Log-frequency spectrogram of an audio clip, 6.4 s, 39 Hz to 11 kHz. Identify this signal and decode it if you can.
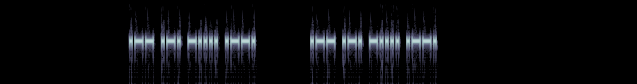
Morse code, heard as a keyed tone, about 46 wpm, 700 Hz. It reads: WR6P WR6P
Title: USA Call Signs - 4 Characters - Repeated 2x - 45wpm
